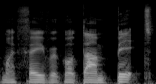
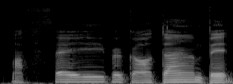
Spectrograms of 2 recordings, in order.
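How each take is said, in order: First: Said in the usual way. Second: Slow, stretched-out emphasis on each word; drawn-out repeat. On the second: Real, not acted. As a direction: linger on every word. Repeats phrase, drawing it out.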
